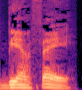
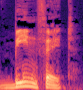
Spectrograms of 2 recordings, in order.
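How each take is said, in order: First: The name is pronounced the French way. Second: The name is pronounced the English way. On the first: This is how the sign reads. "to look at the sign is" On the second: This is how locals actually say it. "but it's"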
